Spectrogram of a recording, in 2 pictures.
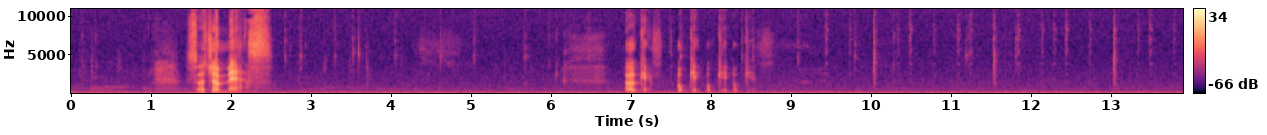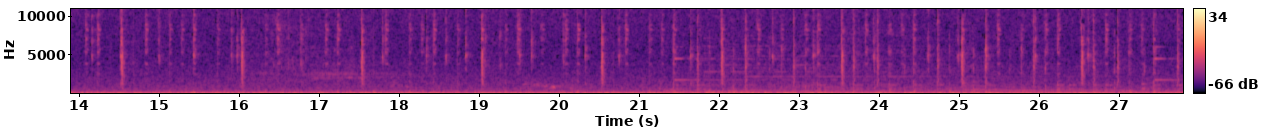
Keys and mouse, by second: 0.2 middle click, 2.2 click, 2.6 click, 3.2 click, 4.0 click, 5.0 click, 6.0 middle click, 6.4-7.6 drag, 8.3 click, 9.0 click, 10.1 middle click, 11.1 click, 14.1 click, 15.1-16.1 drag, 17.7 click, 18.5 click, 19.2 middle click, 19.5 click, 20.0 click, 20.7 click, 22.6 click, 24.0 click, 25.0 click, 25.9 click.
